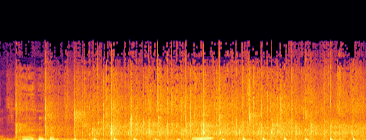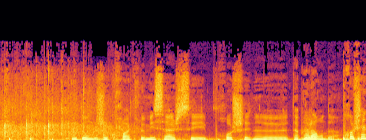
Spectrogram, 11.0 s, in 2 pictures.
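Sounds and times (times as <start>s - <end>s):
speech: 0.4s - 1.2s, 2.9s - 3.4s, 6.6s - 10.9s
audience applauding speakers: 0.6s - 7.7s.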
